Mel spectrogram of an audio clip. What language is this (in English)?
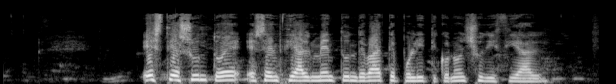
Galician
